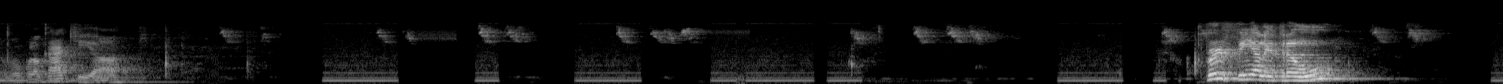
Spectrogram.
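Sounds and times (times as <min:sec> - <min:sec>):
low electrical hum: 0:00.0 - 0:15.0
bird chirping: 0:02.2 - 0:02.9, 0:03.7 - 0:05.4, 0:06.0 - 0:07.4, 0:08.4 - 0:10.3, 0:11.6 - 0:14.5.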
